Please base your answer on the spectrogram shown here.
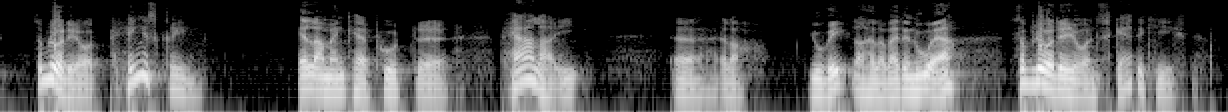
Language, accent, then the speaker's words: Danish; Jutland, Denmark; det, jeg bedst kan som jyde at nøjes med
